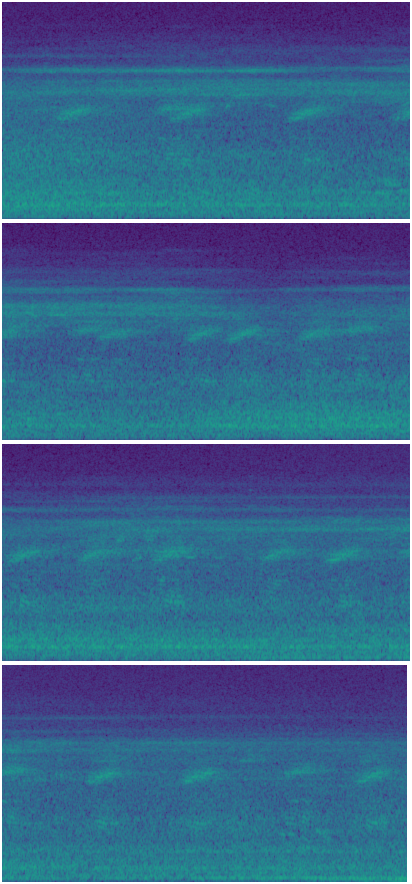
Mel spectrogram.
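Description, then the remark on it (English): A train travelling down the coast rolls steadily past with a dense, continuous rumble, faint repeated metallic squeals riding on top, and a dull shift in tone partway through as it heads into a tunnel. “A train slides into a tunnel of blackness below.”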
